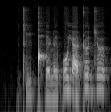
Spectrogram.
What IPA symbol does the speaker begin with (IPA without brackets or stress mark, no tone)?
tʼ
